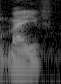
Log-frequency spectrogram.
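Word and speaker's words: Medb: some information shay about queen um meb or maeve as it's pronounced um they spelled spelt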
